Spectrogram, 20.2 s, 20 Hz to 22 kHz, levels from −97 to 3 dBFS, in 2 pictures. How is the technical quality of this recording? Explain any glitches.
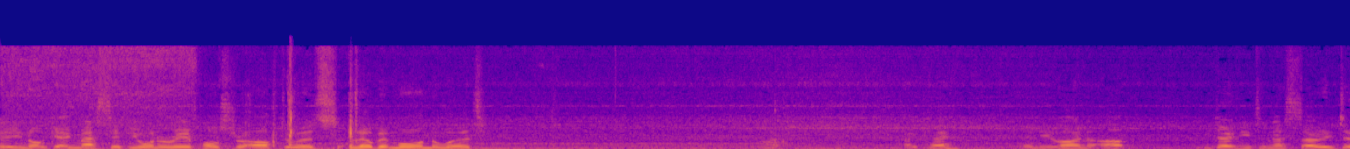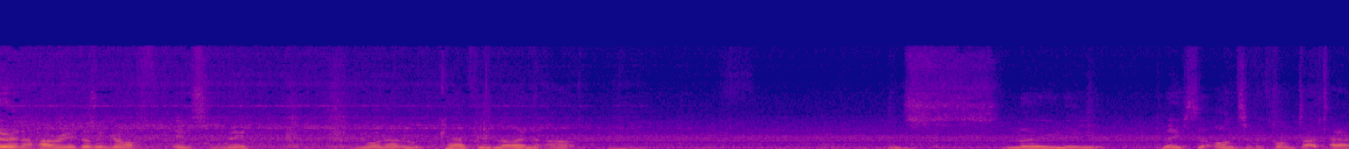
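The recording has three brief glitches from damaged data in a compressed stream. They occur at 0.47 to 0.52 s, 11.01 to 11.06 s, and 14.40 to 14.45 s, each about 50 ms long. At these points the encoded data is corrupt. The decoder misreads those frames and loses sync. It then hunts for the next valid frame header. Each one is heard as a short chirp, squawk, click or hole breaking through the audio.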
